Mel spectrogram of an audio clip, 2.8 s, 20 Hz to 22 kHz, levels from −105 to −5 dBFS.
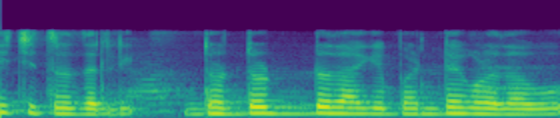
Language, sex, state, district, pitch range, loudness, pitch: Kannada, male, Karnataka, Bijapur, 180-200 Hz, -20 LUFS, 190 Hz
